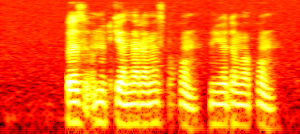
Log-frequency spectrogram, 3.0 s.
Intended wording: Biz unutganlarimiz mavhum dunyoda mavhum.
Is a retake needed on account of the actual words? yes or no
no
